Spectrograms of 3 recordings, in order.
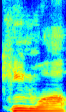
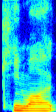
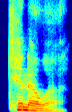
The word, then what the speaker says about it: quinoa: Also, it's kind of controversial too because quinoa can be sometimes said as quinoa, which is wrong.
